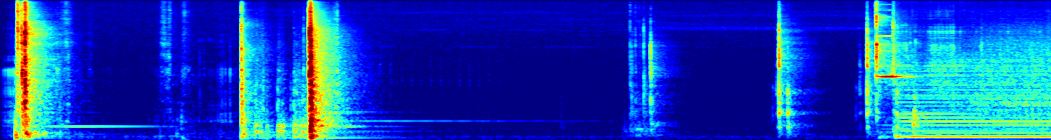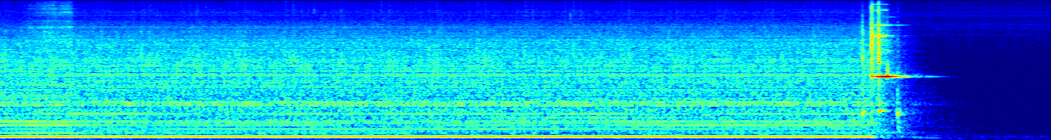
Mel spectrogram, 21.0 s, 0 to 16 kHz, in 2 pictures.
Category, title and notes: Sound effects > Objects / House appliances
Sennheiser MKE600 P48, no filter. Weather : Processing : Trimmed in Audacity. Notes : Microwave was empty.
beep, buzz, buzzing, close, closing, dial, door, FR-AV2, Hypercardioid, micro-wave, microwave, MKE-600, MKE600, open, opening, rotary-dial, Sennheiser, Shotgun-mic, Shotgun-microphone, Single-mic-mono, Tascam, turned-on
